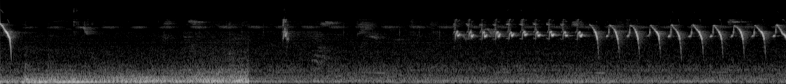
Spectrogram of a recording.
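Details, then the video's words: White-headed munia, locally called emprit kaji or bondol haji, singing: after a low rumbling noise stops, a quick series of about a dozen high, arched whistled notes, each rising then dropping sharply, repeated steadily over several seconds. "emprit kaji gacor"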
